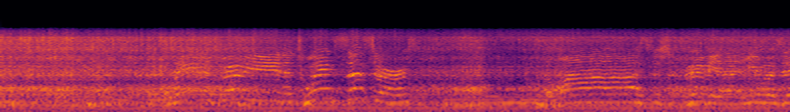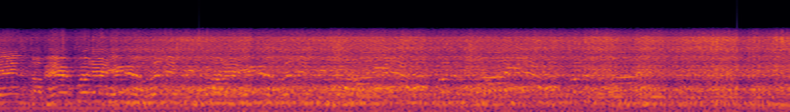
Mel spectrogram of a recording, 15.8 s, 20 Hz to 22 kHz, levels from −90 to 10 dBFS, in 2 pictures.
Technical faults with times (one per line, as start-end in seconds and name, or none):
9.90-15.28 doubled audio track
